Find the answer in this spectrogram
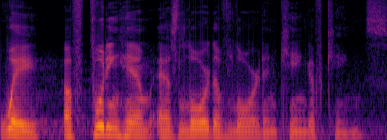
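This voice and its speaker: Over a silent background, a man speaks with a non-native accent. His pace is fairly slow, and the recording is very clean. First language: not English. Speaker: pastor. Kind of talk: sermon. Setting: church.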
